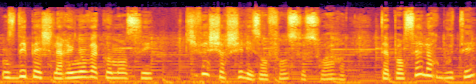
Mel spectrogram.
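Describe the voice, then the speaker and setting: A woman talking at a fairly quick pace, with music in the background. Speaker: podcast host. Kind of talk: podcast intro narration.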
